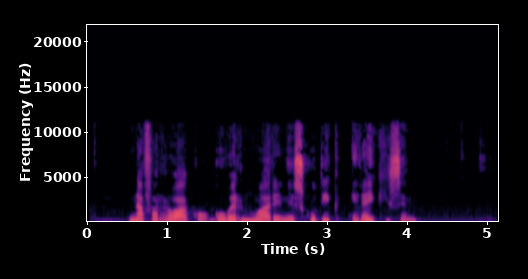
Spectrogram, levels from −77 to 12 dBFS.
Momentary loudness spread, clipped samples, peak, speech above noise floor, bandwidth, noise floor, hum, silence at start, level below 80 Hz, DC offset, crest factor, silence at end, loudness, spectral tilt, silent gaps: 10 LU; under 0.1%; -10 dBFS; 33 dB; 11.5 kHz; -61 dBFS; 60 Hz at -50 dBFS; 0.5 s; -62 dBFS; under 0.1%; 20 dB; 1 s; -28 LUFS; -4 dB/octave; none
